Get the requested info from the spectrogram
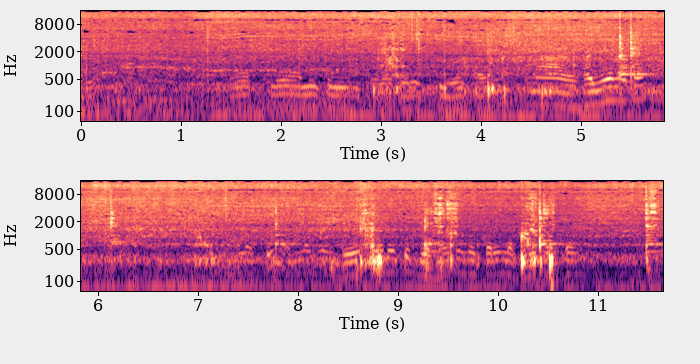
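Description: Raw chicken pieces frying and sizzling in hot oil in a large metal pot, stirred with a metal ladle that knocks and scrapes against the pot several times, most often in the second half.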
